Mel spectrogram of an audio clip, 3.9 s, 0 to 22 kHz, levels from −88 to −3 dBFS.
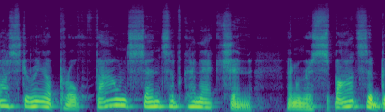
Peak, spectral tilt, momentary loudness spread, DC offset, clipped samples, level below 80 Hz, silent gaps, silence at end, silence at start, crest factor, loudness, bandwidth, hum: -8 dBFS; -7.5 dB/octave; 6 LU; under 0.1%; under 0.1%; -46 dBFS; none; 0 s; 0 s; 16 dB; -26 LUFS; 14 kHz; none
